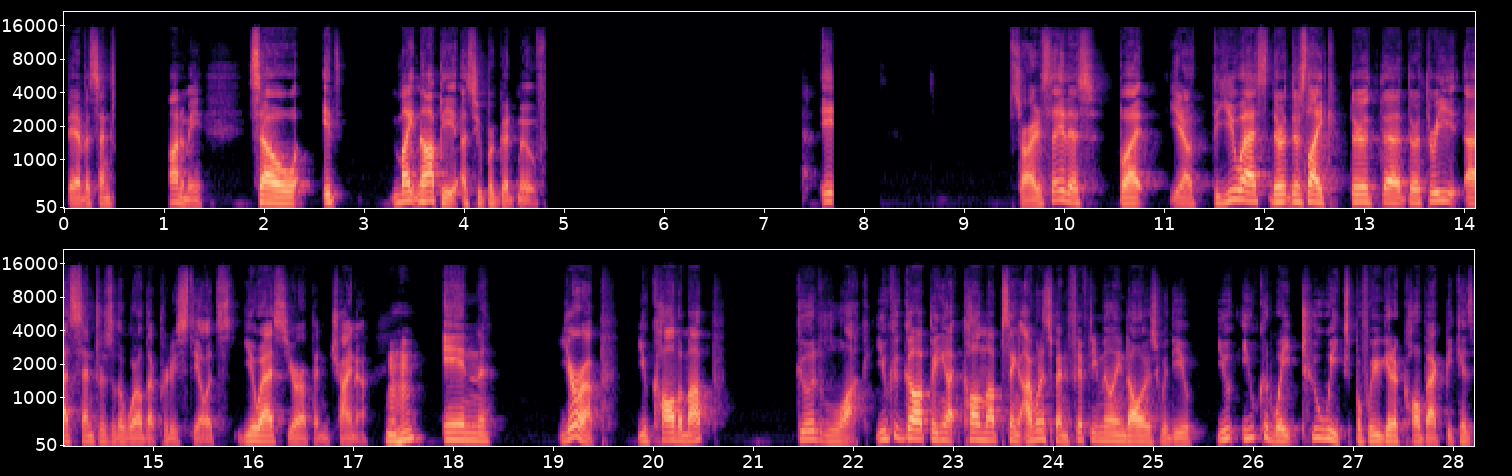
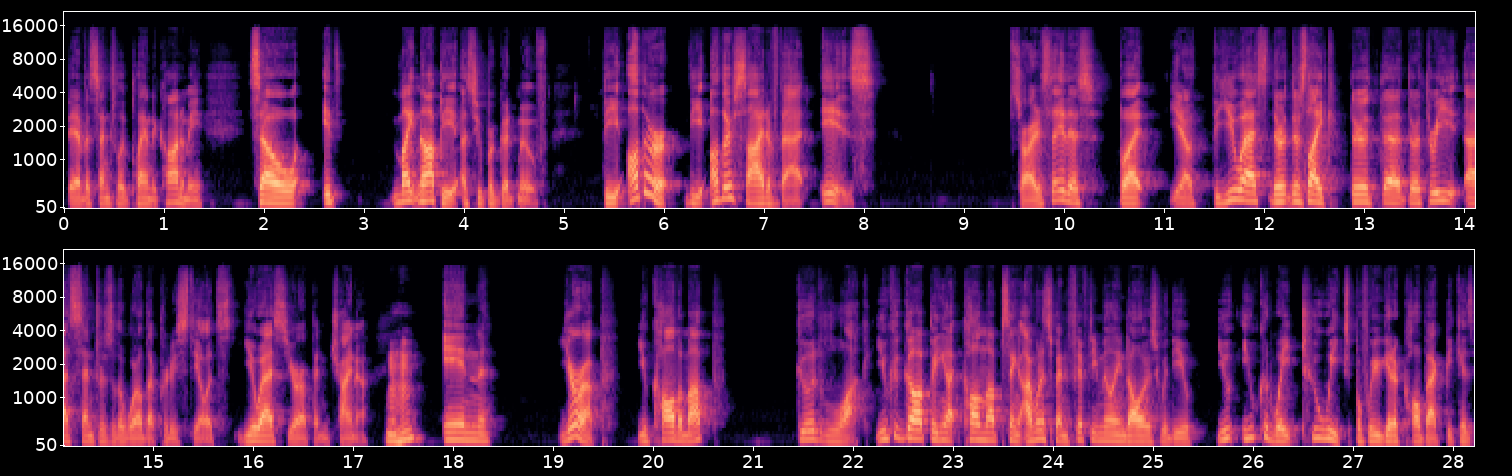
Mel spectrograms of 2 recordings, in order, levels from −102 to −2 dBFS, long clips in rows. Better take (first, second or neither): second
